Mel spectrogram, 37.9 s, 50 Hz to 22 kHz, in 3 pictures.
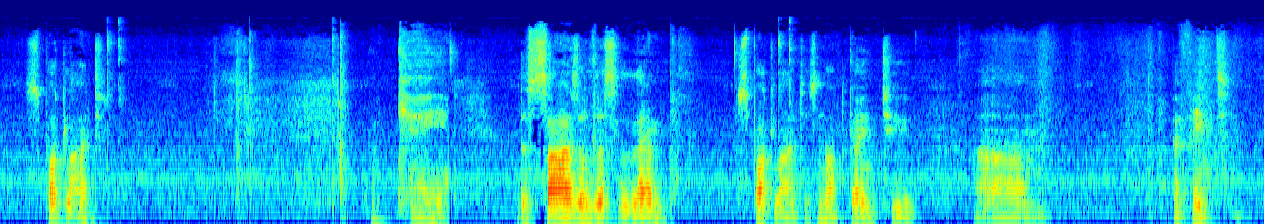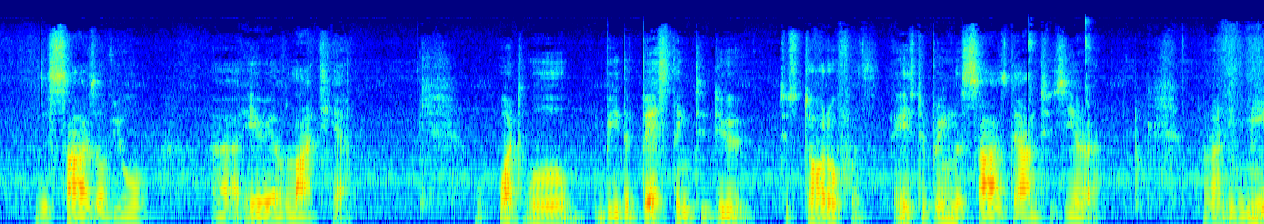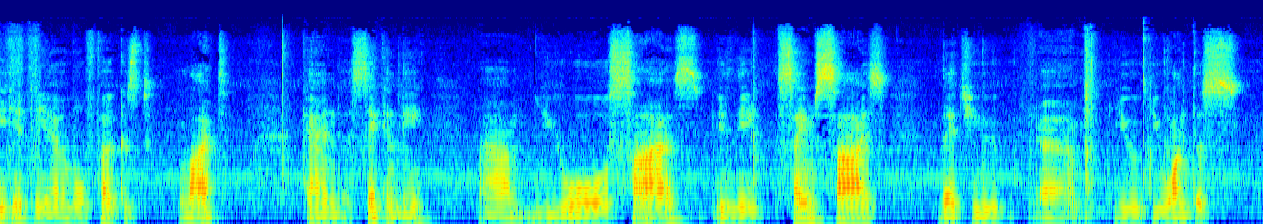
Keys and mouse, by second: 3.3-5.0 middle drag, 6.7 s, 8.8-10.5 drag, 24.6 click, 35.8-37.9 middle drag.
